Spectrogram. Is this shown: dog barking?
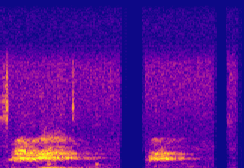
yes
